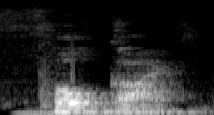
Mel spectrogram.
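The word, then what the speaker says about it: Foucault: हैं जिनका नाम है FOUCOU LT, फोकाट, क्या बोलेंगे उनको, जिनका एल जो है साइलेंट है।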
